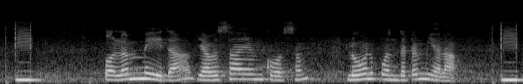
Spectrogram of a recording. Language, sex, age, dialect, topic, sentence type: Telugu, female, 25-30, Utterandhra, banking, question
